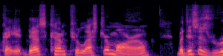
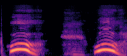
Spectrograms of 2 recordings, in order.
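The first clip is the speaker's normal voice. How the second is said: very high, loud whoops; two loud high whoops; 10 dB louder than usual. Real, not acted. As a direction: cheer the box open. Cheering after opening the box.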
